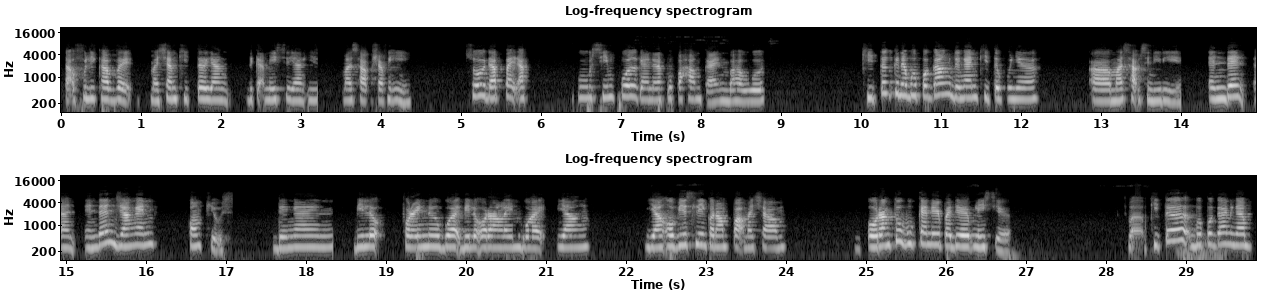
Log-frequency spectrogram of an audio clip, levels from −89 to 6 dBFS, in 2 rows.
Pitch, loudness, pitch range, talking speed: 255 Hz, -21 LUFS, 240-275 Hz, 115 wpm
